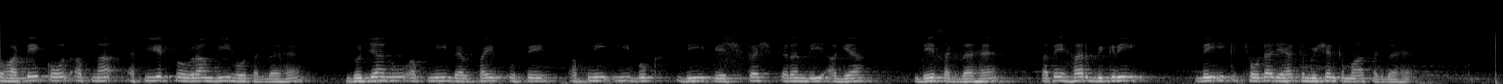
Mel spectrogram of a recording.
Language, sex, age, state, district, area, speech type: Punjabi, male, 30-45, Punjab, Kapurthala, urban, read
